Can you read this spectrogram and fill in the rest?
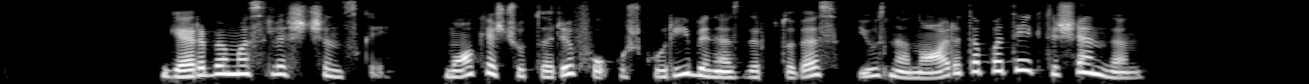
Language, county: Lithuanian, Alytus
